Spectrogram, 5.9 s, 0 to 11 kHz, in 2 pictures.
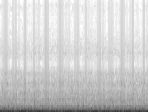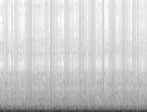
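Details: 1999–2004 Ford Mustang GT V8 at idle: a deep, uneven rumble with irregular stumbles and a loping beat, worse when hot out and not fully warmed up; random misfire, cause not found.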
